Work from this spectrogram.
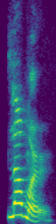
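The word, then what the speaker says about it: plumber: থাম লাস্টের be silent প্লামার এটাও ভুল সঠিক উচ্চারণ হবে প্লামার প্লামার প্লামার মানে হচ্ছে জলের মিস্ত্রী এবং প্লামারের বিটাও সাইলেন্ট আছে নেক্সট কি আছে আরি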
